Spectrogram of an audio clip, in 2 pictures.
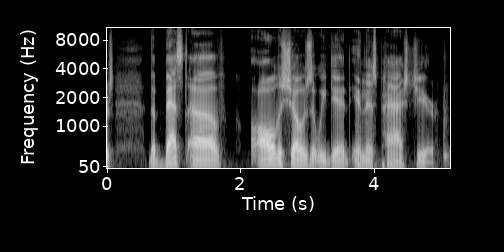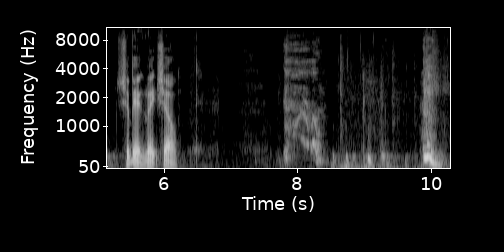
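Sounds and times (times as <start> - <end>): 
speech: 0.0 - 6.3, 9.9 - 10.2
person coughing: 7.8 - 9.3, 9.9 - 10.2
person clearing throat: 7.8 - 10.2
person grunting: 9.9 - 10.2.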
